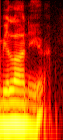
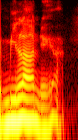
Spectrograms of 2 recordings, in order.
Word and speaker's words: Melania: I pronounce it Italian, Melania. That's how her name is pronounced in her country, by the way, Melania.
